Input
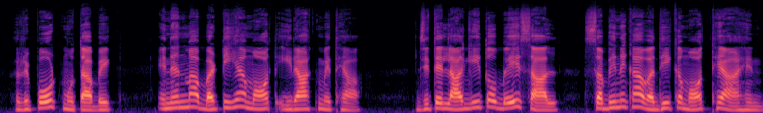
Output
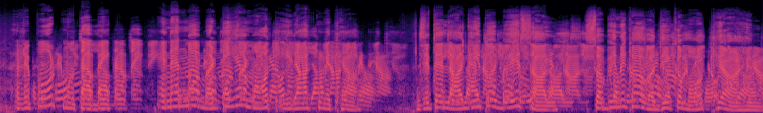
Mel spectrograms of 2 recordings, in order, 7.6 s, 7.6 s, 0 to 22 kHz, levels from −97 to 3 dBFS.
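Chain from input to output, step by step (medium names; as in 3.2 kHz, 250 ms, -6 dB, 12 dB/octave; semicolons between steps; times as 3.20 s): pitch bend over the whole clip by +5 st ending unshifted; high-pass 150 Hz 12 dB/octave; peaking EQ 560 Hz -10.5 dB 0.63 oct; upward compressor, threshold -50 dBFS; distance through air 73 m; repeats whose band climbs or falls 166 ms, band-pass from 670 Hz, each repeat 1.4 oct, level -3 dB; spectrum-flattening compressor 4:1; trim +3 dB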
